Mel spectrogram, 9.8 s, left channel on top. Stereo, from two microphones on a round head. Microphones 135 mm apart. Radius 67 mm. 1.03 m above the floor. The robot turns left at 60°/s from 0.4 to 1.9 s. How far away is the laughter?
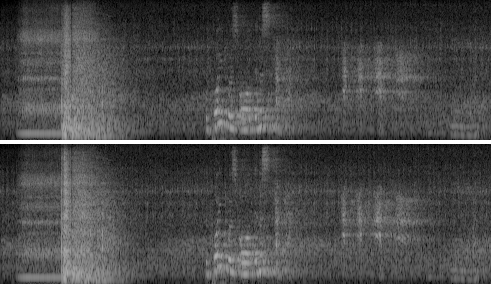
About 7 m.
